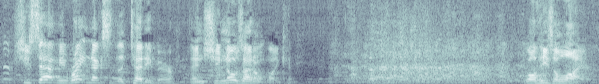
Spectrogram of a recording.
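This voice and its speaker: An older man doing a stand-up comedy routine on a club stage, telling gruff stories and putting on squeaky voices for the people in them. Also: very animated, normal speed, crowd noise, noisy background. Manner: gruff storytelling, puts on high squeaky voices for kids and wife.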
